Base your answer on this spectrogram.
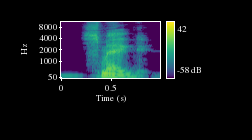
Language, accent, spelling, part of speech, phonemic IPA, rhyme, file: English, Australia, smeg, interjection / verb, /smɛɡ/, -ɛɡ, En-au-smeg.ogg
- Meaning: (interjection) Used as a swear word; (verb) To mess up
